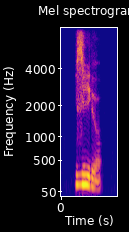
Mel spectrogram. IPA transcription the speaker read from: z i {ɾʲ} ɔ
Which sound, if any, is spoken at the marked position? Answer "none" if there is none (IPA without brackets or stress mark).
ɾʲ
